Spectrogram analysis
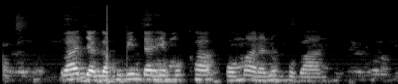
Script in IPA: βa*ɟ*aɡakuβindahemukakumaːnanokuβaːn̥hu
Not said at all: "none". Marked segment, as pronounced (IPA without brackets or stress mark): ɟ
